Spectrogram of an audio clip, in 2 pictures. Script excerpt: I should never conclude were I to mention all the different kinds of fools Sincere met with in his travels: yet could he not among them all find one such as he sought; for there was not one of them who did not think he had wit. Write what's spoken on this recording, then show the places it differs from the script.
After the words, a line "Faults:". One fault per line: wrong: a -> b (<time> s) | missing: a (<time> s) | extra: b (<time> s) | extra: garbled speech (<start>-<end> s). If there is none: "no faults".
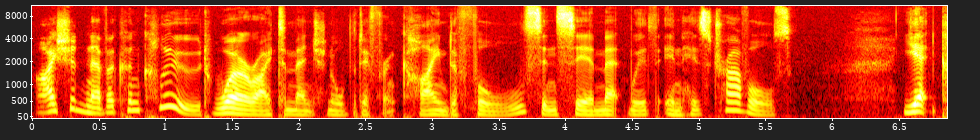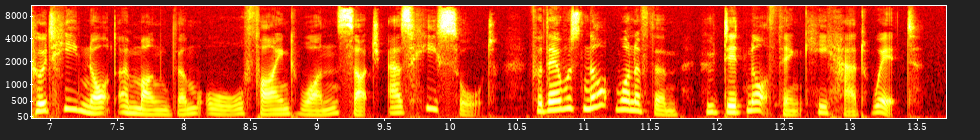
I should never conclude were I to mention all the different kind of fools Sincere met with in his travels: yet could he not among them all find one such as he sought; for there was not one of them who did not think he had wit.
Faults:
wrong: kinds -> kind (2.8 s)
